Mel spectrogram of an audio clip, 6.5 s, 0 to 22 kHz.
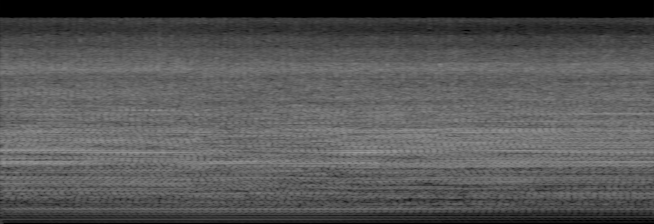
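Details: Lister #2 diesel generator just after fuel system plumbing from a former 20-gallon dry-sump oil tank, leak-check run (no drips): single chuffs at an even beat of about three per second, steady and unlabored; healthy idle.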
